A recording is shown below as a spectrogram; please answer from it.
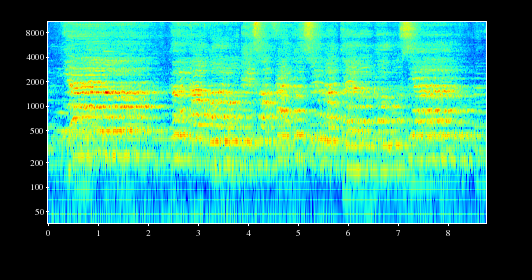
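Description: A congregation singing a worship song together, in phrases of held notes with short breaks between them.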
